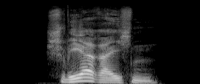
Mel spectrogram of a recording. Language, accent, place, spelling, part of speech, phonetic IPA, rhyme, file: German, Germany, Berlin, schwerreichen, adjective, [ˈʃveːɐ̯ˌʁaɪ̯çn̩], -eːɐ̯ʁaɪ̯çn̩, De-schwerreichen.ogg
- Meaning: inflection of schwerreich: 1. strong genitive masculine/neuter singular 2. weak/mixed genitive/dative all-gender singular 3. strong/weak/mixed accusative masculine singular 4. strong dative plural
